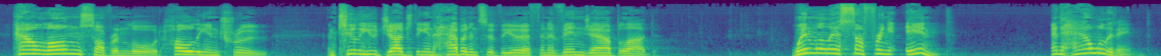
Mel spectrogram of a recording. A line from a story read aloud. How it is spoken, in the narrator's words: They called out in a loud voice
